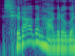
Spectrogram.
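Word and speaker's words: 's-Gravenhage: 그는 영우식 이름인데 네덜란도로는 덴하그라고 하는데네 소료는 도시 이름은 스라은하라고 해요. 헷갈리시죠? 예. 헷갈리시죠? 아마 발음이 좀 어려워서 그렇게 된 거 같아요.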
